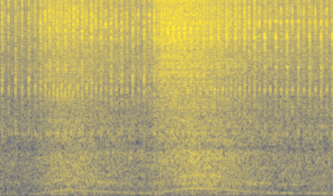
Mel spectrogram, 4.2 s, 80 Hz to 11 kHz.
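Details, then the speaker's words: 1992 Jeep Cherokee Laredo 4.0L inline-six at idle: fast, uneven ticking/knocking, sometimes clicking fast, sometimes less, sometimes stopping altogether; cause unknown. "yeah sometimes it goes from uh clicking really fast to not clicking as much like it did there and then some once it stopped all together"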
